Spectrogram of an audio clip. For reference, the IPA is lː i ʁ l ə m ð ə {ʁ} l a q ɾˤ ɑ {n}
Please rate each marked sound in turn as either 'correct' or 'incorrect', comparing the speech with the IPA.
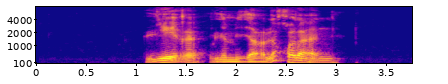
correct, correct

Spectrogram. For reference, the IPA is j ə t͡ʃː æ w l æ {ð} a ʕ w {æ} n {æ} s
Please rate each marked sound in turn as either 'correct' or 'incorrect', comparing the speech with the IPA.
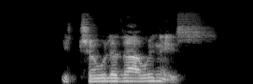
correct, incorrect, incorrect

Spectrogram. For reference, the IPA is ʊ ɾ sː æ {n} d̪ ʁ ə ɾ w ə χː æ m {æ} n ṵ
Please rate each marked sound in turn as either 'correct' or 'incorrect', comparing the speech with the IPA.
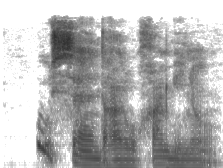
correct, incorrect

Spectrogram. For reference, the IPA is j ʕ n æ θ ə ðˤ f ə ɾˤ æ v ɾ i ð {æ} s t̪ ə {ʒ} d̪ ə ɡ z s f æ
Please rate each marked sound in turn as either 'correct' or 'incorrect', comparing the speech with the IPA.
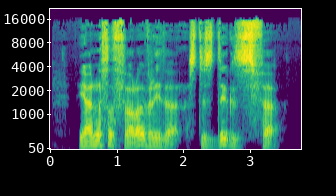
correct, incorrect

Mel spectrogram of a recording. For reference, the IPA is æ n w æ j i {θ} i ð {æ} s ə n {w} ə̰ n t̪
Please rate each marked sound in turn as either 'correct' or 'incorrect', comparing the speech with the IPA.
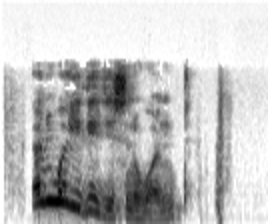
incorrect, incorrect, correct

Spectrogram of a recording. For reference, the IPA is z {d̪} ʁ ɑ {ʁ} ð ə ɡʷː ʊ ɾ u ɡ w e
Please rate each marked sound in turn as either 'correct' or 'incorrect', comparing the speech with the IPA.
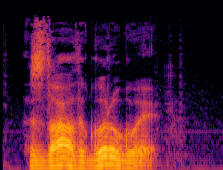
correct, correct

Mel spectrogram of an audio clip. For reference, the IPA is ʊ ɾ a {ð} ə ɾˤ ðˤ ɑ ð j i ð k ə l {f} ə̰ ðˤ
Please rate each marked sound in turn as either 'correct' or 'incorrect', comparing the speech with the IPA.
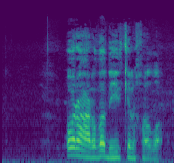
incorrect, incorrect

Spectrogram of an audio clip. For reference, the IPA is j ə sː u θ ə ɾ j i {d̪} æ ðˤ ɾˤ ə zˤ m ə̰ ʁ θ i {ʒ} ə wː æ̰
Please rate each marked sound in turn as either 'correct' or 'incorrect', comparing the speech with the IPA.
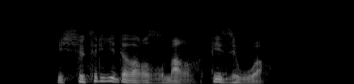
correct, incorrect

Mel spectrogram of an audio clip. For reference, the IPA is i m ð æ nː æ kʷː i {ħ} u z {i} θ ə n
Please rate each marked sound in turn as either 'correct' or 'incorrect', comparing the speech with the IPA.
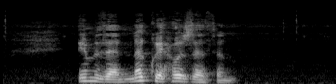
correct, incorrect

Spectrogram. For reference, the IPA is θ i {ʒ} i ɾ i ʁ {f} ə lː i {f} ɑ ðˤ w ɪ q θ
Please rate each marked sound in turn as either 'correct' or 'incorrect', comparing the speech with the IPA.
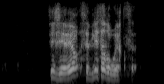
incorrect, incorrect, incorrect

